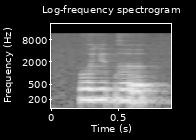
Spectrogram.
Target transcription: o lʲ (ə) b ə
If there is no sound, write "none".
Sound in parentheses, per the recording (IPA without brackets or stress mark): ə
